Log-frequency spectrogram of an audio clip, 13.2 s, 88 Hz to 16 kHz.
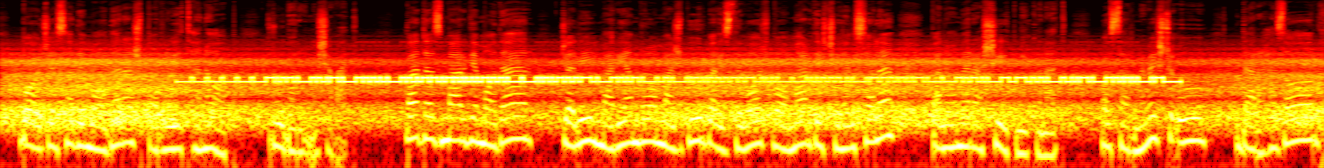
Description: RTTY (50 baud, 170 Hz shift), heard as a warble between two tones, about 1360 Hz centre, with radio static. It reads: LE PLAN FAISAIT AUSSI OFFICE DE NOTICE DE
